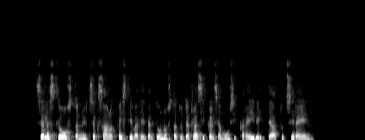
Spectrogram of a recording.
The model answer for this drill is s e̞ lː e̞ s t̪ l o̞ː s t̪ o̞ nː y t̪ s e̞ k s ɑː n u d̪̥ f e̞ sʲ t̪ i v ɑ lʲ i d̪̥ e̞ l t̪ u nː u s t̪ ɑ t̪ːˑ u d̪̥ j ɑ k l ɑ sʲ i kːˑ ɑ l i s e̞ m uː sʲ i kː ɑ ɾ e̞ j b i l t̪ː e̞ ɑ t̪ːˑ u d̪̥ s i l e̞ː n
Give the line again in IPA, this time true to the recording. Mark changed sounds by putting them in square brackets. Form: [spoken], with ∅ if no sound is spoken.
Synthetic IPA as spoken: s e̞ lː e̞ s t̪ l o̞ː s t̪ o̞ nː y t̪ s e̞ k s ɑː n u d̪̥ f e̞ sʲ t̪ i v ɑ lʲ i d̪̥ e̞ l t̪ u nː u s t̪ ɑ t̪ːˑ u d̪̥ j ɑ k l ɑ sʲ i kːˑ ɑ l i s e̞ m uː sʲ i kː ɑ ɾ e̞ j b i l t̪ː e̞ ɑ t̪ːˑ u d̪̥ s i [ɾ] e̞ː n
